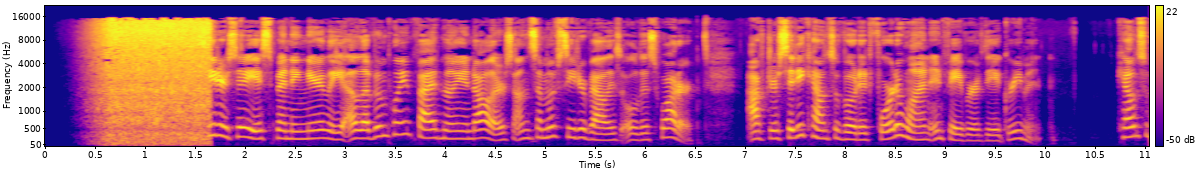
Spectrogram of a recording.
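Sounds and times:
stream water rushing over riffle: 0.4 - 1.7.

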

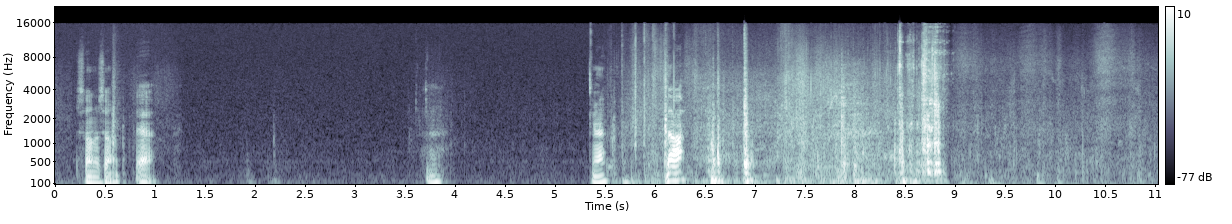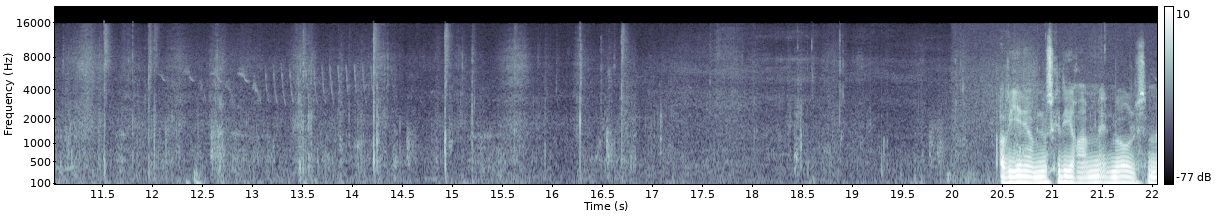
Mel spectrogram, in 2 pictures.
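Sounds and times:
footsteps through dry grass: 5.8 - 21.4.

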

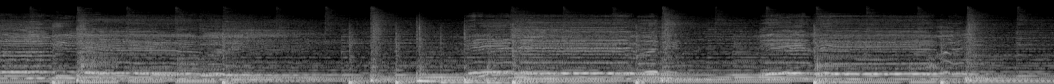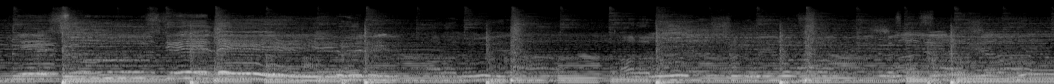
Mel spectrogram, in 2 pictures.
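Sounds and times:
live keyboard accompaniment: 0.0 - 21.0
man singing into a microphone: 11.1 - 21.0.

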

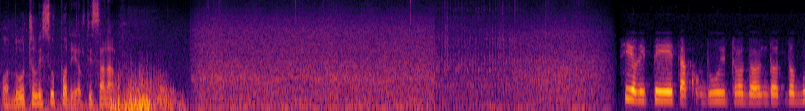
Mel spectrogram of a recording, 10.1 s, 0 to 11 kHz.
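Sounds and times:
wind on microphone: 1.2 - 5.4.

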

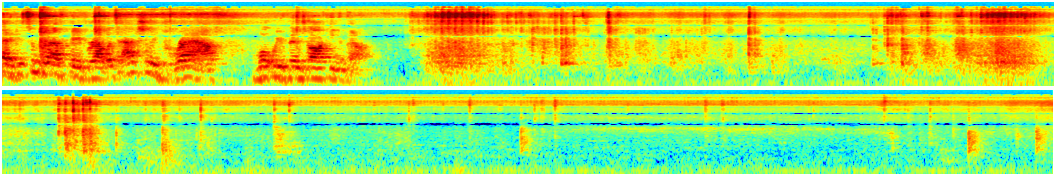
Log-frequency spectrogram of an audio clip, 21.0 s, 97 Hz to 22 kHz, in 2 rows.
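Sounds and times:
steady low hum: 0.0 - 21.0
roller chart rustling and rattling: 4.0 - 14.7.

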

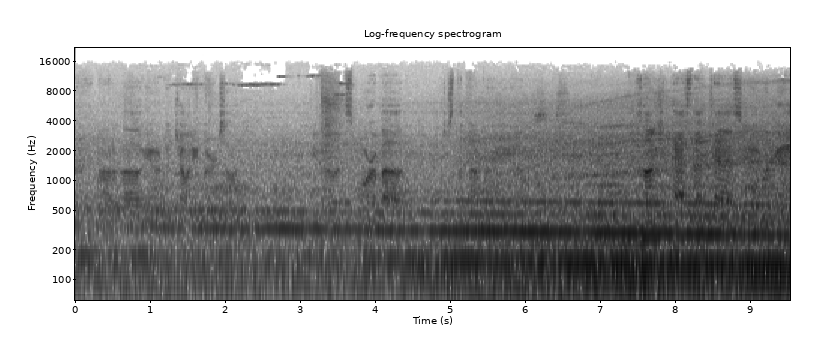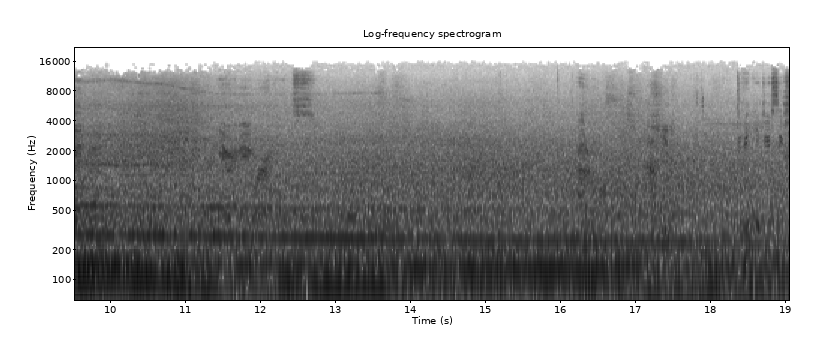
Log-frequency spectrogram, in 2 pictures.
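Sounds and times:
faint voices: 0.0 - 2.3, 3.2 - 6.4, 7.5 - 10.0, 11.4 - 12.7, 16.1 - 17.6
loud engine drone: 0.0 - 19.0.

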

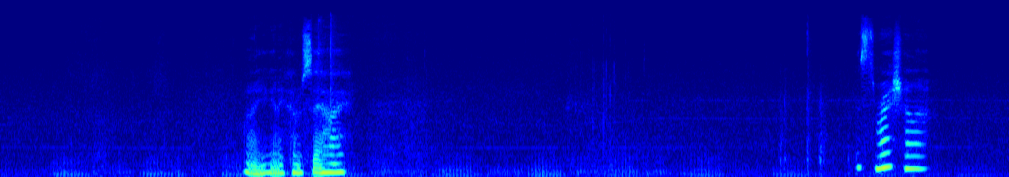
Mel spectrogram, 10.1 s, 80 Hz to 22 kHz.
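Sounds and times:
cat purring: 0.0 - 10.0.

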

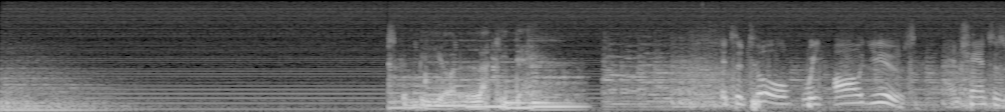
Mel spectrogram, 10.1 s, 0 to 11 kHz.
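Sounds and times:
faint mains hum: 0.0 - 10.0
voice speaking: 3.9 - 5.6
station music: 3.9 - 10.0.

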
